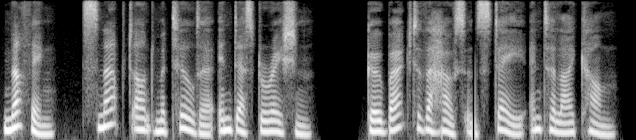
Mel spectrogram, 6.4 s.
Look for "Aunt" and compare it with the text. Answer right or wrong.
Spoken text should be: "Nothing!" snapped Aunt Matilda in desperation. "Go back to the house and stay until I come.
right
